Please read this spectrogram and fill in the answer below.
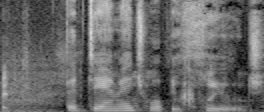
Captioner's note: through translator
